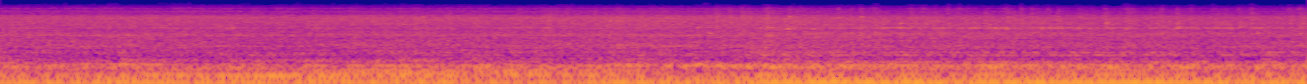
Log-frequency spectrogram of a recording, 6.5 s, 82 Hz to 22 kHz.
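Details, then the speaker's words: 1979 El Camino SS V8, started after 8 years in storage, idle after timing adjusted, idle lowered and a large vacuum leak fixed: even, low settled rumble with no hiss, hunting or surging. Normal idle. "that sounds a little better I would say right"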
